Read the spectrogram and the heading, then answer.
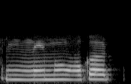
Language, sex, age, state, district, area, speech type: Telugu, female, 18-30, Telangana, Mahabubabad, rural, conversation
